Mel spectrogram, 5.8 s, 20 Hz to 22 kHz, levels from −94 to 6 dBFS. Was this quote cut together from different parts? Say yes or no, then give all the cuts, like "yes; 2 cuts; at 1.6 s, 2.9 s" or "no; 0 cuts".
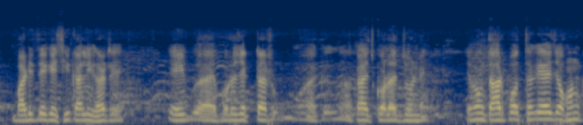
no; 0 cuts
